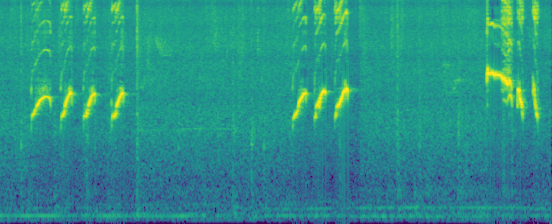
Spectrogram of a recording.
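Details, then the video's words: Orange-headed thrush singing ngeplong as therapy with rain sounds: two groups of four evenly spaced, upward-slurred whistles, then a higher descending flourish, all over a low steady background rumble. "Terapi ANIS MERAH Ngeplong dan Suara Hujan ALAMI"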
